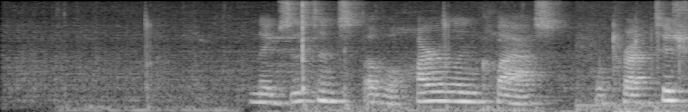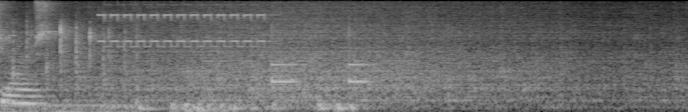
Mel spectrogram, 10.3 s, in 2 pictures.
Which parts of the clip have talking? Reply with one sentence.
The talking can be heard from 1.9 to 5.5 s.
